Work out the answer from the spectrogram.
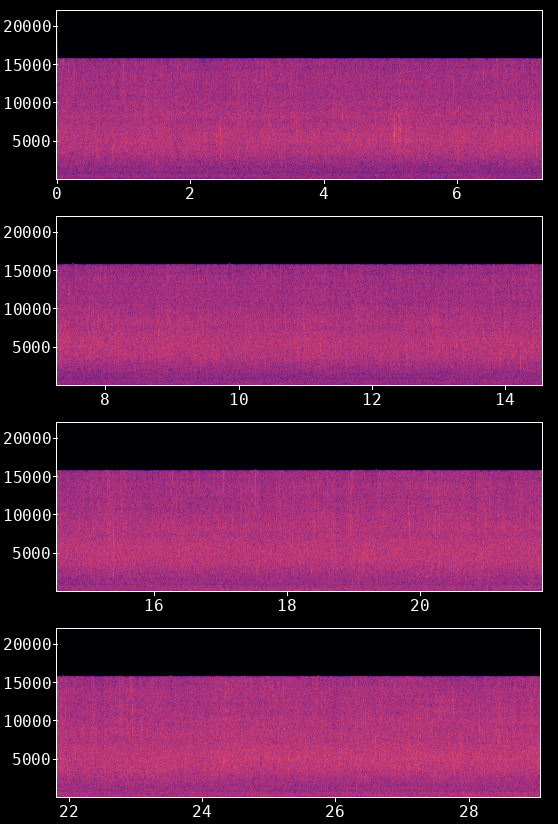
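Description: Steady hiss of heavy rain, with the low hum of a passing motorboat's engine underneath, growing stronger from about midway through.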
